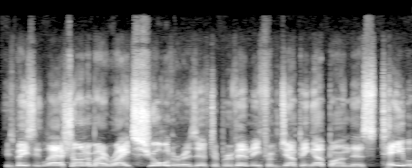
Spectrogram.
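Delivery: usual speaking voice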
